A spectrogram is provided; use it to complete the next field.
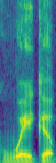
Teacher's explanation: more natural got it for example in the phrase wake up we link the k sound at the end of wake with the u sound at the beginning of up so it sounds like wake up almost like one word exactly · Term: linking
